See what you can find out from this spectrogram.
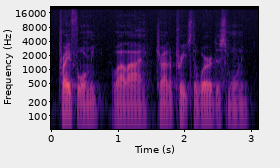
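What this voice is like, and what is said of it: Strained, struggling voice. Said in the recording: “My voice is uh, not cooperating with me very well today”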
